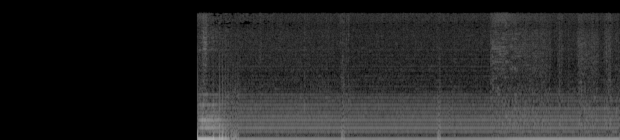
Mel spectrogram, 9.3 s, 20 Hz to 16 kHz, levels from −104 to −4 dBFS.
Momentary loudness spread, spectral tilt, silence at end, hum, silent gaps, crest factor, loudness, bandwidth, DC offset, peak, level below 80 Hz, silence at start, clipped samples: 12 LU; -5 dB/octave; 0 s; none; none; 22 dB; -52 LUFS; 11.5 kHz; under 0.1%; -30 dBFS; -52 dBFS; 2.95 s; under 0.1%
